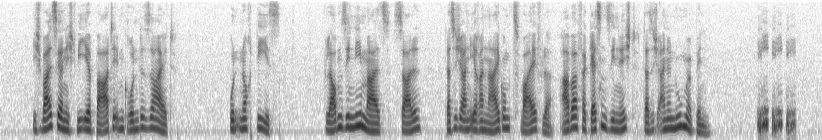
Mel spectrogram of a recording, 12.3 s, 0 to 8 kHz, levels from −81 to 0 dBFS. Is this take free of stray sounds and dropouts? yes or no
no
